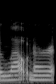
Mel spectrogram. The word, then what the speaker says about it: Lautner: My favorite, I feel like, is the same as everybody else's, and that is Taylor Lautner, or Taylor Lautner is how you actually pronounce it.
